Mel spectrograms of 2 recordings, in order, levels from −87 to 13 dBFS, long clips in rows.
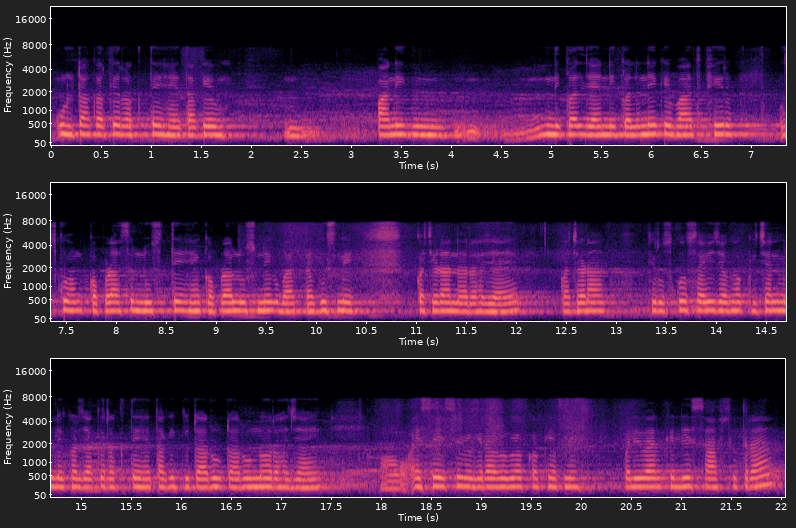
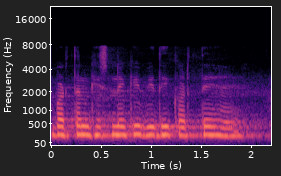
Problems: none marked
